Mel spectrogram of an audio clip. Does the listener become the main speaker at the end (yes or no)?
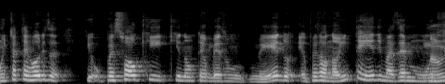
yes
